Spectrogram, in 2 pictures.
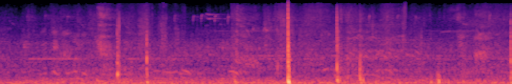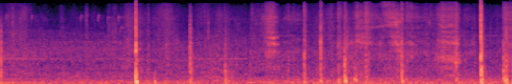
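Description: Footballs being kicked and caught by goalkeepers' gloves during training: separate sharp thuds, the loudest about three and six and a half seconds in, with a quicker run of smaller knocks near the end.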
